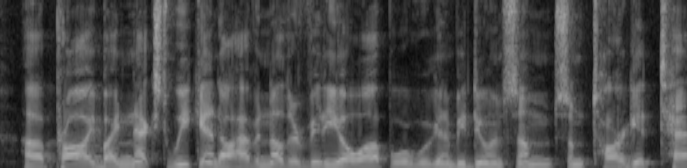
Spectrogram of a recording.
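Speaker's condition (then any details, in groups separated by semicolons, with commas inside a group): No condition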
